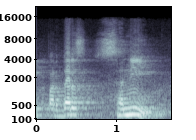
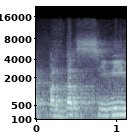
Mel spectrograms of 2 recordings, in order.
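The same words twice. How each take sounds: First: Slow, drawn-out "sha-nee" in प्रदर्शनी; प्रदर्शनी broken up, no i after sh; correct short a. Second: "shi" in प्रदर्शिनी; प्रदर्शिनी with an i after sh; wrong i vowel. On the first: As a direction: split प्रदर्शनी slowly as pra-dars... sha-nee. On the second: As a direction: say प्रदर्शिनी as pra-dar-shi-nee. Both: Shown as a demonstration. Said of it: "अरे प्रदर्शिनी नहीं".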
